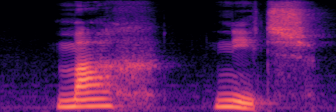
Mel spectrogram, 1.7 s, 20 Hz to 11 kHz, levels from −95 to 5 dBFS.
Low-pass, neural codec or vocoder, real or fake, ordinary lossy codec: none; none; real; none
